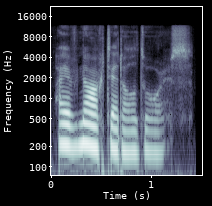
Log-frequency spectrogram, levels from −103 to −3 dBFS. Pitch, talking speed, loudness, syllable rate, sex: 185 Hz, 240 wpm, -17 LUFS, 5.3 syllables/s, female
